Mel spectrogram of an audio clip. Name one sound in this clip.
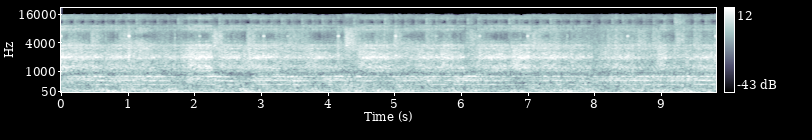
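Fireballs whoosh and explode over and over in a chaotic game battle.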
